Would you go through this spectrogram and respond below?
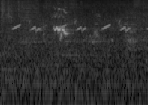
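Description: A parrot gives short high chirping calls, faint and repeated, over a quiet indoor background.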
